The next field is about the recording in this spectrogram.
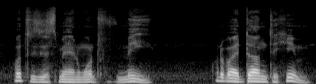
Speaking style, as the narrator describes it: She said, her voice full of distress

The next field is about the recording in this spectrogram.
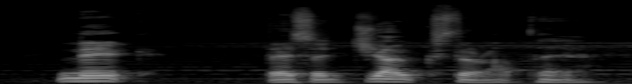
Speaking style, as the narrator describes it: He roared with laughter, then exclaimed

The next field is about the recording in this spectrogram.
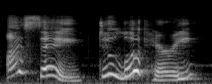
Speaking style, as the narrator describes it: cried Jack

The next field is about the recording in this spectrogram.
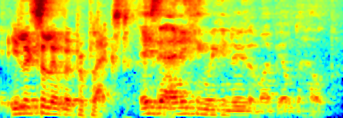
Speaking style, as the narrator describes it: Laugh to myself and then say

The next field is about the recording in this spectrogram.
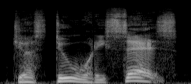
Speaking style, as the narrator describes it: growled into his collar

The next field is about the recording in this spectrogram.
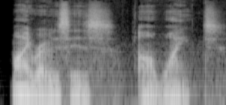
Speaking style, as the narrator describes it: it answered

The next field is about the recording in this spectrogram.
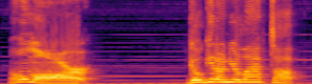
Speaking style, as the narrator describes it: his voice called

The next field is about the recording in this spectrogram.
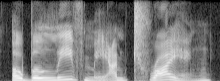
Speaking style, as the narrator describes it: sneered

